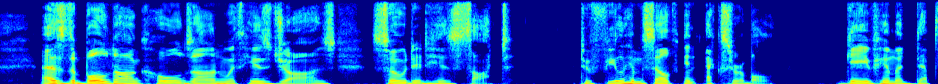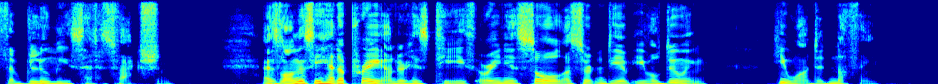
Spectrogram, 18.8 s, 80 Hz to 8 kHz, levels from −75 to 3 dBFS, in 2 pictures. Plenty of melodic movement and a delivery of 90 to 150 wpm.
Yes: wide, 5.7 semitones; average, 145 wpm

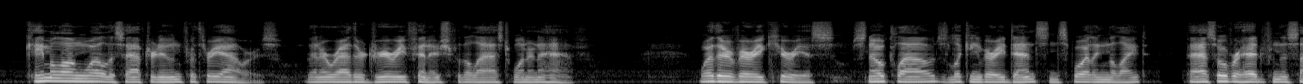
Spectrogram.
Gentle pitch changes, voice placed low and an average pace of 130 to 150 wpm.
No: narrow, 2.2 semitones; low, 115 Hz; average, 160 wpm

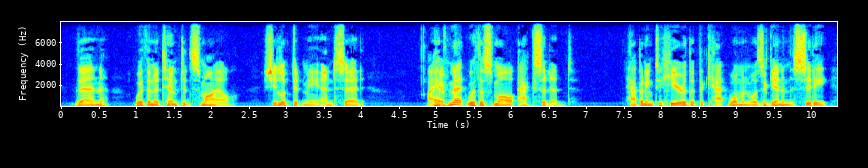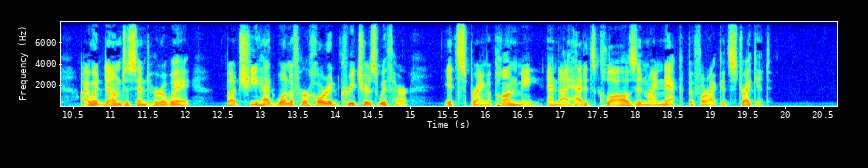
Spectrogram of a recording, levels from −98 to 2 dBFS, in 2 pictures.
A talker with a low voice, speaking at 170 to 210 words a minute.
Yes: low, 110 Hz; average, 185 wpm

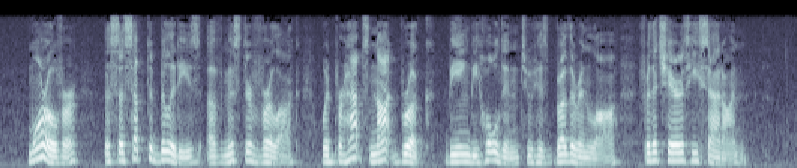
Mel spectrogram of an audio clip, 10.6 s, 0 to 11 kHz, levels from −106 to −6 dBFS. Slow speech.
Yes: slow, 130 wpm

